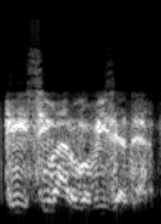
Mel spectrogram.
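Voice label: Hungarian damaged water mood med, speech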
